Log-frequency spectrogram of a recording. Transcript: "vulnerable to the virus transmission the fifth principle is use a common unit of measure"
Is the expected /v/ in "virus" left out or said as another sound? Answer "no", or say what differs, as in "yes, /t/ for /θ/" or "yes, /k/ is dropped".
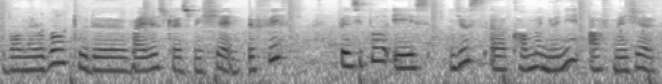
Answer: no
